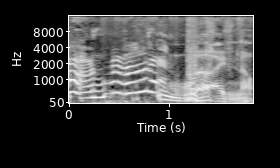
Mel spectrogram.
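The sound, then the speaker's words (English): A dog whines and yips in a wavering, talk-like series of high vocal sounds, fairly loud, rising and falling in pitch for a couple of seconds. “You're after getting one of them talking dogs.”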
